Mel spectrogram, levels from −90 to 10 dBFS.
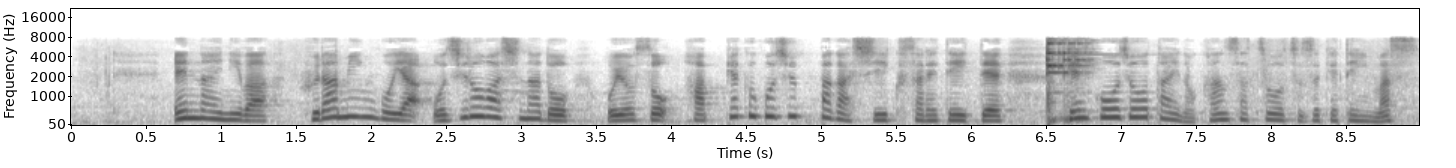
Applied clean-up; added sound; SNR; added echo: none; Cutlery, silverware / Dishes, pots, and pans; -2 dB; none.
